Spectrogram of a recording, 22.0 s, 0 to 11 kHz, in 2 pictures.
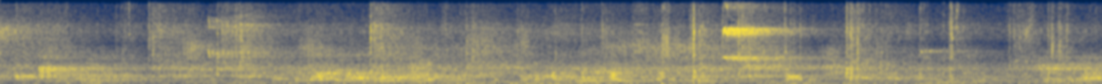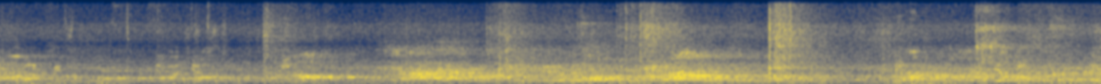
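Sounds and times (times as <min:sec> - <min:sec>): chatter of many voices: 0:00.0 - 0:22.0
rackets hitting shuttlecock: 0:03.6 - 0:06.0, 0:06.6 - 0:10.8, 0:18.6 - 0:19.3.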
